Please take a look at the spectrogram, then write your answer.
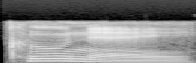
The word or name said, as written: kune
